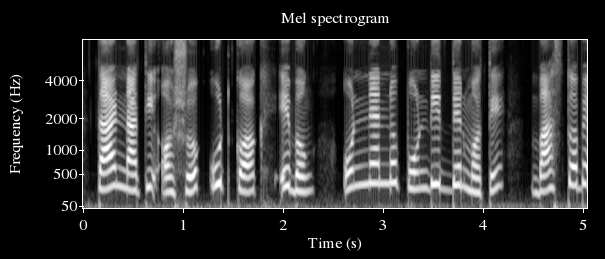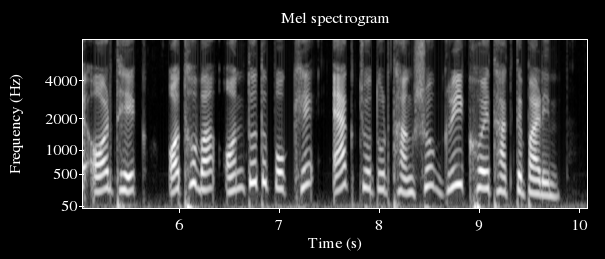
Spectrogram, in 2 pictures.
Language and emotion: Bengali, neutral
